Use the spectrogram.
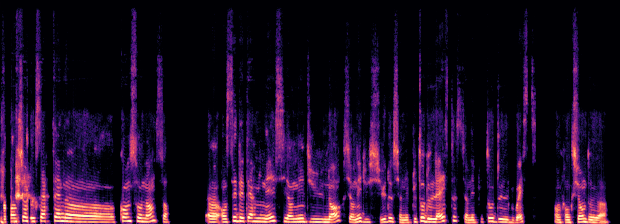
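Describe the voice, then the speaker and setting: This woman's voice sits fairly high, its pitch varying in an ordinary way. She talks very slowly. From Toulouse, southern France. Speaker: novelist. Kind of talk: interview answer.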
